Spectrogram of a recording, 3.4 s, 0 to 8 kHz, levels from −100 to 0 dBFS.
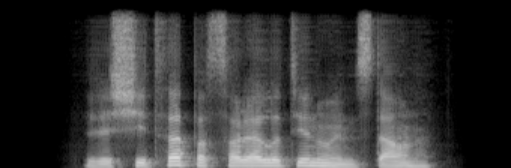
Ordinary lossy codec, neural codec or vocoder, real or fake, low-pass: none; codec, 16 kHz, 0.2 kbps, FocalCodec; fake; 7.2 kHz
